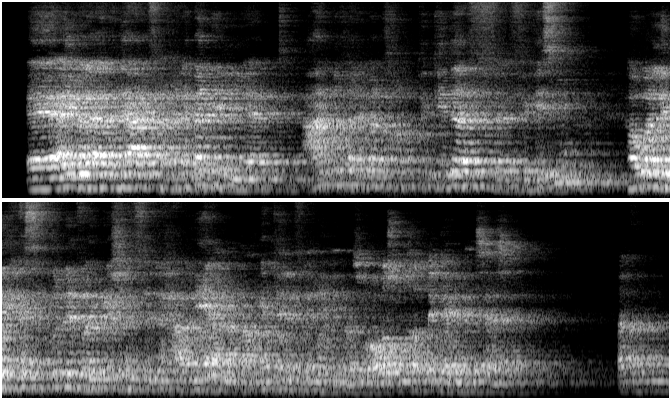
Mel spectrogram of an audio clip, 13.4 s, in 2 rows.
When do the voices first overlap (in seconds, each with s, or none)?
8.7 s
